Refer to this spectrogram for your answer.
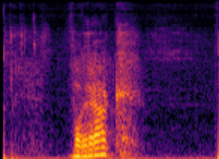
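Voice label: "wrak", Dutch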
